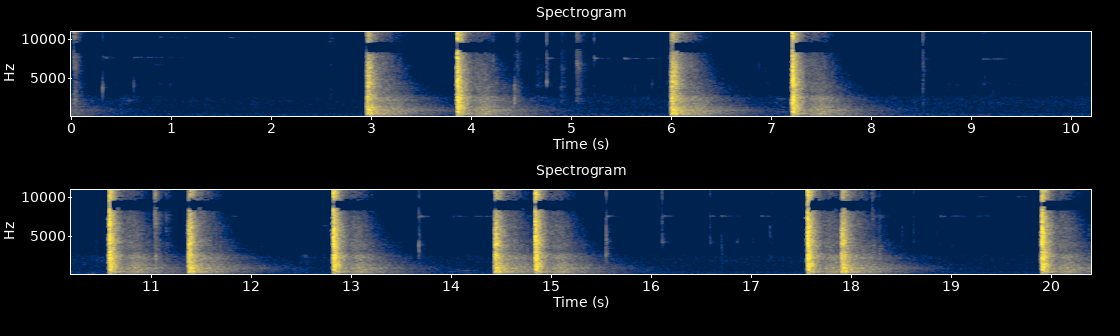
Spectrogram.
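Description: Glock pistol being fired in an indoor range: about a dozen sharp shots at an uneven pace, some in quick pairs, each followed by a short ringing echo off the range walls.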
